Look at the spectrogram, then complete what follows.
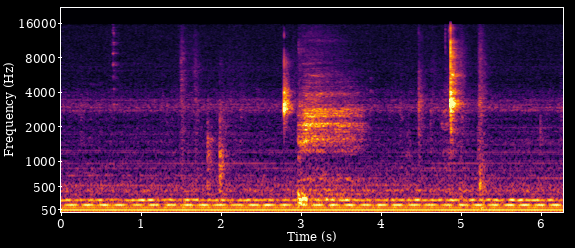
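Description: Quiet sounds of a man drinking and tasting beer: a few small clicks and a short breathy exhale about three seconds in, over a steady low hum.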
